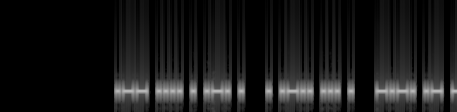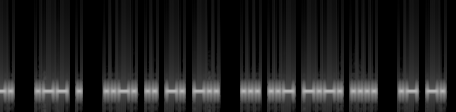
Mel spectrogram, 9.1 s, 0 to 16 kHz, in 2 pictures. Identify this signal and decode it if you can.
Morse code, heard as a keyed tone, about 34 wpm, 700 Hz. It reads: WHERE ELSE CAN WE FIND SUCH AN
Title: Sentences from Top 1000 Words - Review Part 1 - 35wpm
